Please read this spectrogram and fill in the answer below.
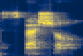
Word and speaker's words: special: a story about a special this is how we spell special SP c i a l the c i makes the sh sound spe special hero okay so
